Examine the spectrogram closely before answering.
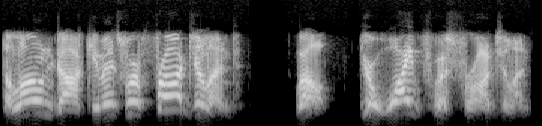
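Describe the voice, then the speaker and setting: Highly animated lawyer on telephone. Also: male voice, moderate pace, no room sound, full character voice. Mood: gleeful. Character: excitable, theatrical lawyer looking after his client. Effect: old telephone filter. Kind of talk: video game voice acting. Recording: narrow, tinny telephone line.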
